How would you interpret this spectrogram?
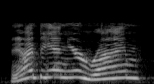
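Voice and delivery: put-on high girl voice asking; Muffet asking. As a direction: ask sweetly in a high voice. Muffet asks again.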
